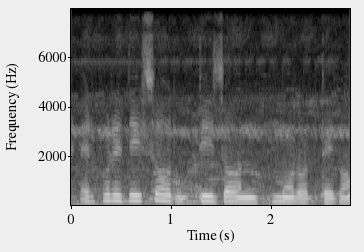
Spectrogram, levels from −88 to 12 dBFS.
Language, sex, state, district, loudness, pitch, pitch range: Chakma, female, Tripura, Dhalai, -13 LUFS, 200 Hz, 185-235 Hz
